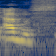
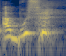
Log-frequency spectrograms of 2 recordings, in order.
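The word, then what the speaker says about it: Habous: le quartier des des abous des Abous que je prononce toujours mal et je dis Abou comme le singe dans Aladin. Non c'est Abous.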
